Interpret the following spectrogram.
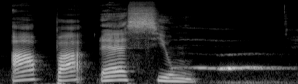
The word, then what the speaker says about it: Aparecium: sua varinha no objeto e dizer o encantamento, Aparecium, que se pronuncia Aparecium.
